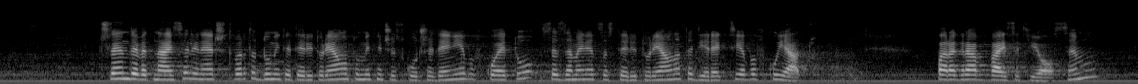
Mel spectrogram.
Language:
Bulgarian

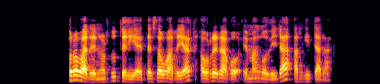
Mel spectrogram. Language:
Basque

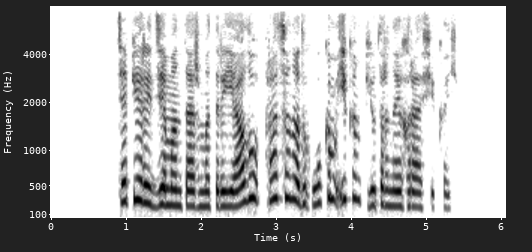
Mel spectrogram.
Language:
Belarusian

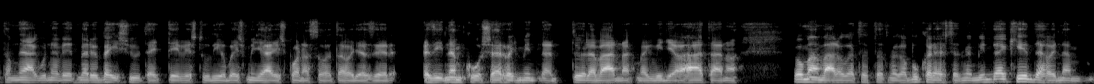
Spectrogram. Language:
Hungarian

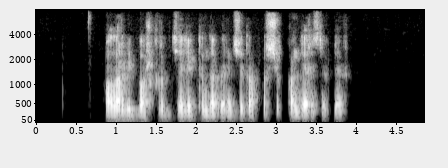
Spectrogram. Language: Tatar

